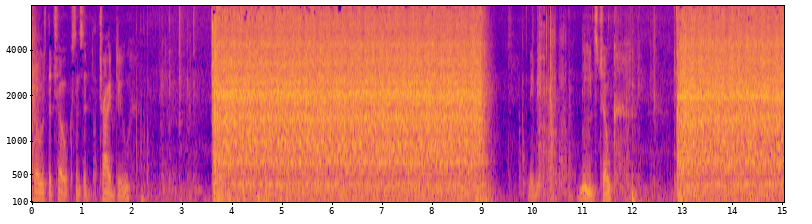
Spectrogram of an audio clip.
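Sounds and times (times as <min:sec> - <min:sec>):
engine cranking on starter: 0:03.6 - 0:09.2, 0:12.9 - 0:15.0.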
